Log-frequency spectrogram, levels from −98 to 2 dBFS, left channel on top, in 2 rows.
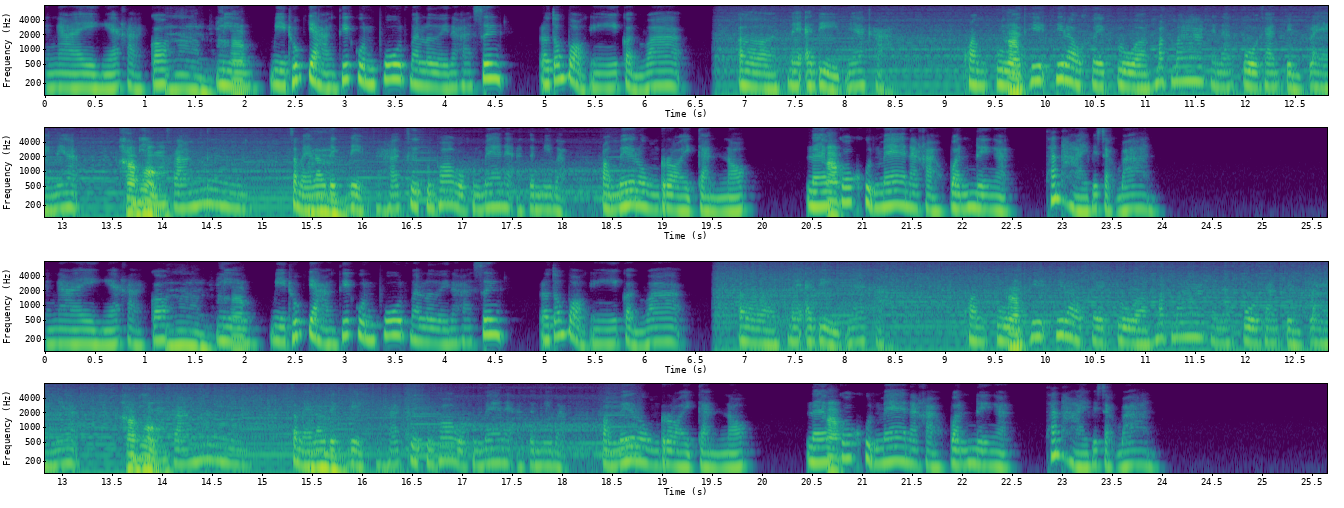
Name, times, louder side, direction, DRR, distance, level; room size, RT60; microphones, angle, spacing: voice 1, 0.0-1.2 1.7-4.6 4.9-6.4 6.9-8.5 9.2-13.2 13.7-14.9 15.3-18.0 18.4-19.8 20.4-22.5 22.8-23.9, left 3 dB, 30° left, 0.3 m, -24 dB
voice 2, 1.2-2.0 9.6-9.8 13.6-14.1 15.5-15.9 20.6-20.8, left 1 dB, 85° left, 0.8 m, -20 dB
sound 1, 6.7-18.8, right 1 dB, 65° right, 0.9 m, -35 dB
3.4 x 2.0 x 2.9 m
head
